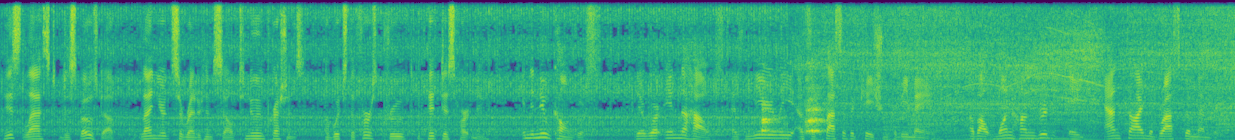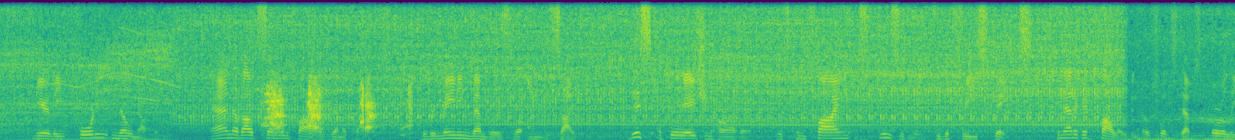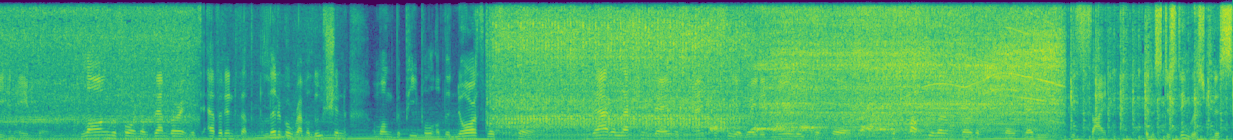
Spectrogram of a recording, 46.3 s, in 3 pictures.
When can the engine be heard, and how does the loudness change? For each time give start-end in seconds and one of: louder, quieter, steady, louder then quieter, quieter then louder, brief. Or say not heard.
0.0-46.2 louder.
